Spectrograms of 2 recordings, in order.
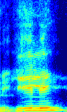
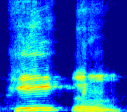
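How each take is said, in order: First: Said in the usual way. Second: "healing" as "hea", pause, "ling"; split into syllables. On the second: Shown as a demonstration. Teacher counting two syllables for students, "healing" split hea-ling. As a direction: break "healing" into two drawn-out parts. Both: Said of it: "we have two syllable".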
